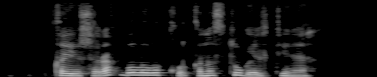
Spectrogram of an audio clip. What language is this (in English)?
Bashkir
